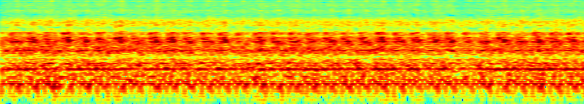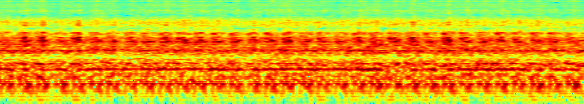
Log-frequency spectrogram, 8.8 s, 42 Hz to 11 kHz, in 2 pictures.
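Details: 2005 Subaru Legacy GT rebuilt (refurbished block, new crank and bearings, used rods/pistons and heads) after spun rod bearings; warm idle oil pressure 22psi, new plugs, no exhaust leaks, used VF40 turbo: light, fairly regular knock about four per second at idle, cause unknown.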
